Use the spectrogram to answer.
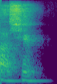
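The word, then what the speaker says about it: השם: Y se deberá meditar el santo nombre de Hashem que se pronuncia, que es Hey Shin Mem, que se pronuncia Hashem.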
